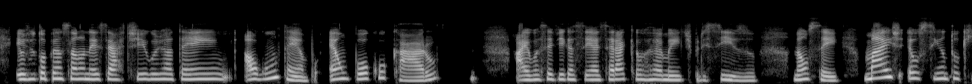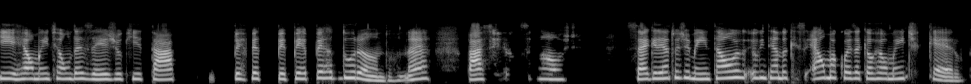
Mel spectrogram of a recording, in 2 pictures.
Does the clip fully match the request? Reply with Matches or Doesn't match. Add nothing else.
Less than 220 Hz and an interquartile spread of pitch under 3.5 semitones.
Doesn't match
